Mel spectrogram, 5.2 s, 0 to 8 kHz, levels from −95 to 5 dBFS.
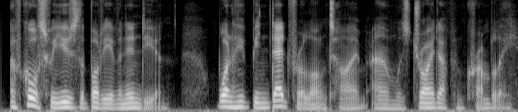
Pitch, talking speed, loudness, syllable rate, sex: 125 Hz, 280 wpm, -18 LUFS, 6.5 syllables/s, male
